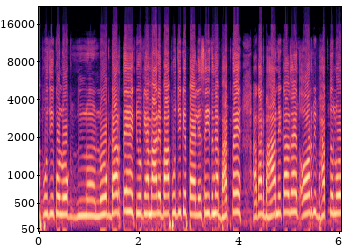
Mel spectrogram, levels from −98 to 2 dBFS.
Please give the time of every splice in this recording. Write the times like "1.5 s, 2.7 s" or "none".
none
